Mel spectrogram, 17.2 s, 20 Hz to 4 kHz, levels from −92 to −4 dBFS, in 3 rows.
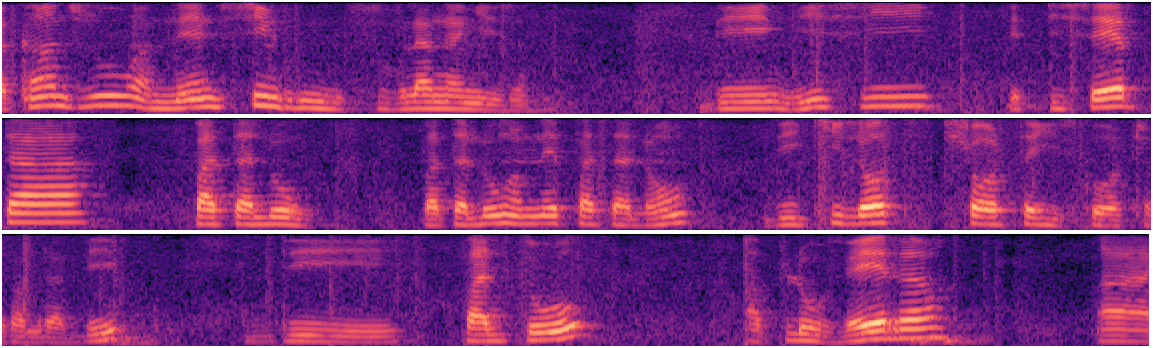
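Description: Speech over a call line, with nothing above 4 kHz. In seven pauses, comfort noise replaces the background: 4.82–5.03, 6.32–6.71, 9.32–9.56, 12.29–12.71, 13.61–13.82, 14.54–15.2 and 16.46–16.97 s. The room sound becomes a steady, featureless hiss, about 2 to 3 dB quieter. Likely cause: the sender's voice detector halting transmission, with the receiver synthesising noise.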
